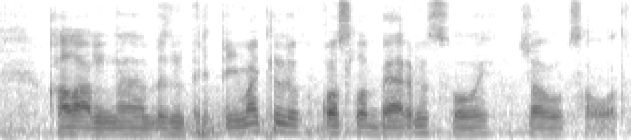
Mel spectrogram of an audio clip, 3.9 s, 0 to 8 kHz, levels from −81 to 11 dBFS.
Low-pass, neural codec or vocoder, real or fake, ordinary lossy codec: none; codec, 16 kHz, 8 kbps, FreqCodec, smaller model; fake; none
